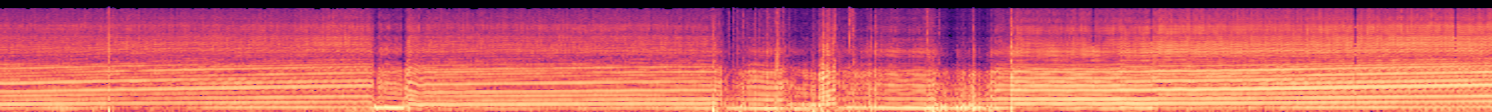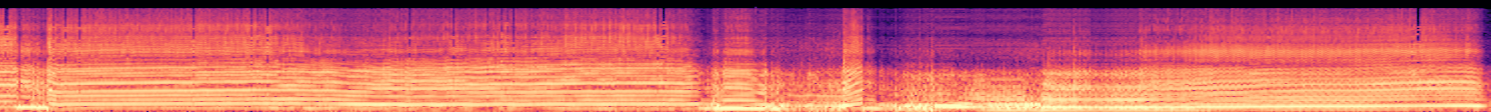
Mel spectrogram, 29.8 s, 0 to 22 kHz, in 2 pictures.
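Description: Race-prepared BMW E46 3 Series engine heard from inside the cabin under hard acceleration, revs climbing through the gears with quick upshifts about four, eight and fifteen seconds in. Around two-thirds of the way through it brakes and downshifts with several sharp throttle blips, then pulls hard again.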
